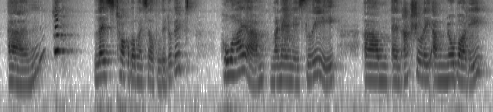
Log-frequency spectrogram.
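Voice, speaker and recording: Speaking very slowly with a Vietnamese accent, a woman has a medium pitch. Long, frequent pauses break her speech, and room echo is audible. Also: ordinary pitch variation. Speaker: language-learning coach and mother. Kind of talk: casual talk to camera. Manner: hesitant, with fillers.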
